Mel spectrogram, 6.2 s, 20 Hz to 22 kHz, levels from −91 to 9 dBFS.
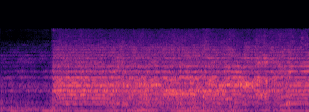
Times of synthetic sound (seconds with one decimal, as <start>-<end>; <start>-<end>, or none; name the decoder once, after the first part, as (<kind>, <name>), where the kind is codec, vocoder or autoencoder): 0.0-1.2 (codec, SNAC); 2.1-5.8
